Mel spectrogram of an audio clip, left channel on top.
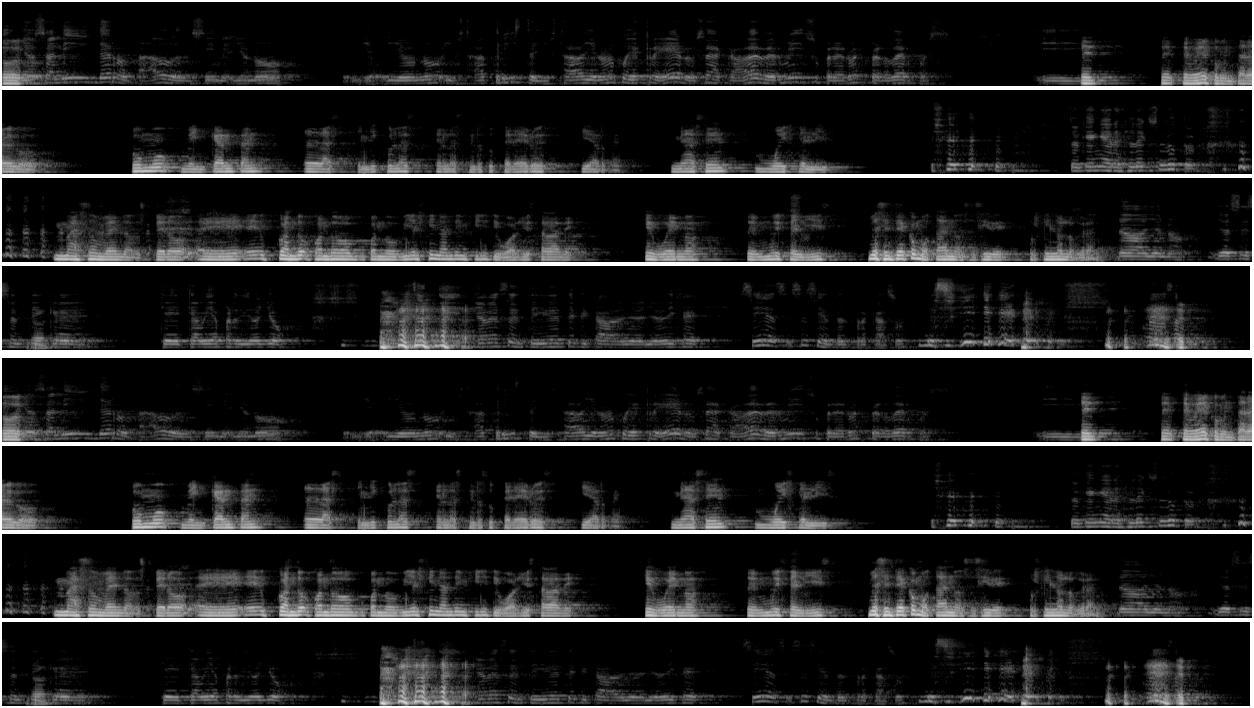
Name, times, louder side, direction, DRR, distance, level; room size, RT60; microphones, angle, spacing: voice 1, 0.0-2.8 3.4-9.5 10.3-11.0 21.8-22.9 23.2-26.2 26.6-27.4 32.9-33.1 36.1-38.4 39.1-44.5 44.9-49.3, left 1 dB, 30° left, 6 dB, 2.8 m, -41 dB
voice 2, 11.6-12.9 13.8-15.1 15.5-18.0 18.3-18.7 19.2-19.8 20.0-20.8 25.5-30.7 31.4-32.0 32.5-33.3 33.7-36.0 37.8-37.9 41.3-42.0 47.7-47.8 48.5-48.6 48.9-49.3, right 1 dB, 30° right, 10 dB, 1.0 m, -23 dB
28.0 x 22.5 x 9.4 m, 0.82 s
head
